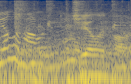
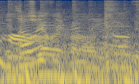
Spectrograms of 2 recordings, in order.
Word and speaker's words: Gyllenhaal: Mr Gyllenhaal and yes that is how you pronounce his name you want me to say it for you so you know it jillen Hall Jen jillen Hall everyone it's jillen Hall before I get to you it's jillen Hall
